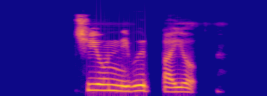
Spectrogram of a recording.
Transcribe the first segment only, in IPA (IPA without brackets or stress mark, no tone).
t͡ʃ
